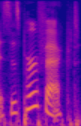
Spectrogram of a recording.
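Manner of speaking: usual speaking voice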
